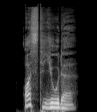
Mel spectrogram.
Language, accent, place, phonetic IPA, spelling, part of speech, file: German, Germany, Berlin, [ˈɔstˌjuːdə], Ostjude, noun, De-Ostjude.ogg
- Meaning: Eastern European Jew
